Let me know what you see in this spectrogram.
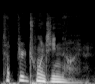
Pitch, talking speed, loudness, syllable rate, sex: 120 Hz, 190 wpm, -16 LUFS, 6.6 syllables/s, male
